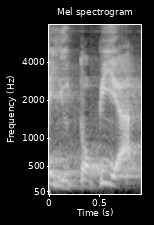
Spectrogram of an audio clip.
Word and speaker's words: Utopia: quito ya 1500 lalu memakai istilah Utopia bacanya youthopia you artinya bagus topi artinya boosie tempat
